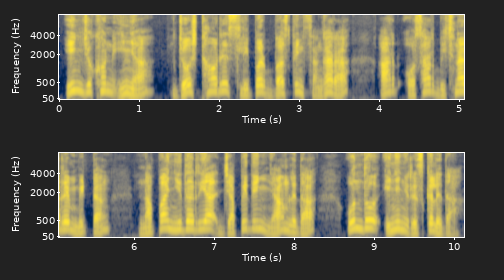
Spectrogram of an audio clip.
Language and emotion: Santali, happy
